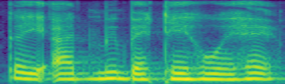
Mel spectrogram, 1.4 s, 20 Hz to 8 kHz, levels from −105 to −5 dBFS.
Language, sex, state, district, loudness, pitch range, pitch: Hindi, female, Assam, Kamrup Metropolitan, -13 LUFS, 195-210 Hz, 200 Hz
